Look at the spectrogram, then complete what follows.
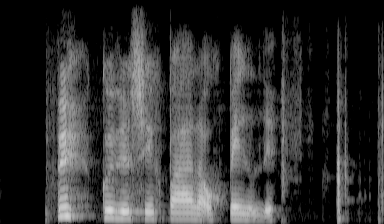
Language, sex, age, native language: Icelandic, male, 8, Icelandic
